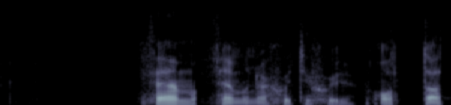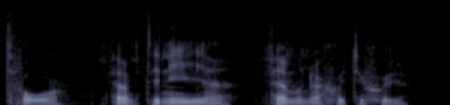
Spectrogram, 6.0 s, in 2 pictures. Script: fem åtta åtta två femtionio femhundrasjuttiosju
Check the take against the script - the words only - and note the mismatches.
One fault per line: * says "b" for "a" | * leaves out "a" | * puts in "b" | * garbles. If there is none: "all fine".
* says "femhundrasjuttiosju" for "åtta"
